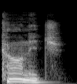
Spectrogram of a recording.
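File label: "carnage", British English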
